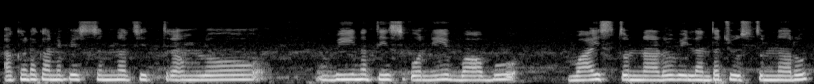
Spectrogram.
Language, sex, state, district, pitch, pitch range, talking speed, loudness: Telugu, female, Andhra Pradesh, Sri Satya Sai, 215 Hz, 205-225 Hz, 65 wpm, -12 LUFS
